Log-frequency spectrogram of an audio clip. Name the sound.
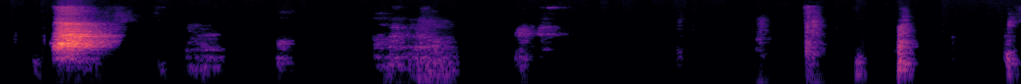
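dog barking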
